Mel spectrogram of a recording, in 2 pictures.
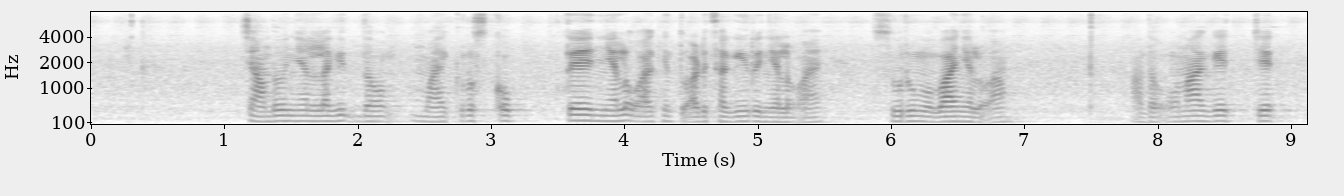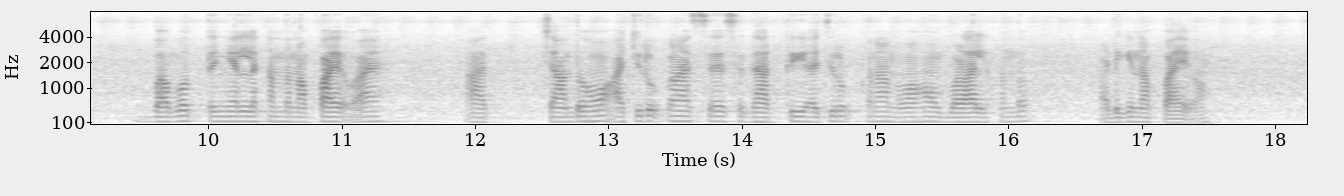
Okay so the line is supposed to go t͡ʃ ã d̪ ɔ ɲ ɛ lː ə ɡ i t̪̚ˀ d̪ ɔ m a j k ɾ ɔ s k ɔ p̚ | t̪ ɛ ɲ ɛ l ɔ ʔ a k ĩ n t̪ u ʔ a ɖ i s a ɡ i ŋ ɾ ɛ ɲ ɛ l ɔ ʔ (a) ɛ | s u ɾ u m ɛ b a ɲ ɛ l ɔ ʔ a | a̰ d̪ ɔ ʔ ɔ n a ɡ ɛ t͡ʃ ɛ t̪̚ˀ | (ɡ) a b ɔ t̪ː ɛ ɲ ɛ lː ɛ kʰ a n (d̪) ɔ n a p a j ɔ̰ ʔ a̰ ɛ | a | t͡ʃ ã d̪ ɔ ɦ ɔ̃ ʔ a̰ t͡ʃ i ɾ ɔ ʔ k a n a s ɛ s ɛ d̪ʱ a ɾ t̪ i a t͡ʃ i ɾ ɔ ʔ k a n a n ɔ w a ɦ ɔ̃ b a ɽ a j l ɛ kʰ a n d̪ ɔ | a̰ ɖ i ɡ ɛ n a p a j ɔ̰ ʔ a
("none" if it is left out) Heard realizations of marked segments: a, b, d̪

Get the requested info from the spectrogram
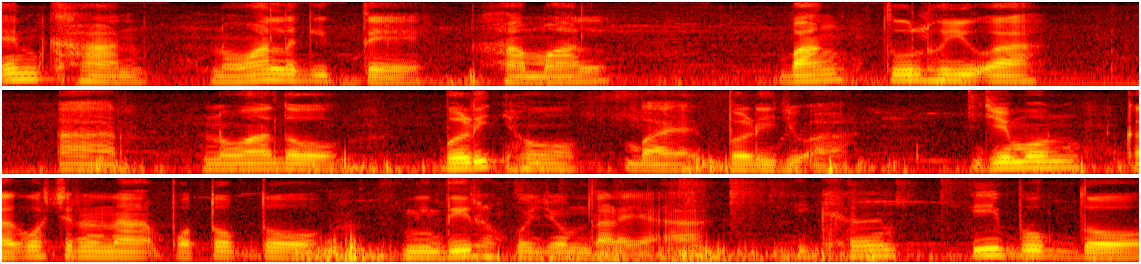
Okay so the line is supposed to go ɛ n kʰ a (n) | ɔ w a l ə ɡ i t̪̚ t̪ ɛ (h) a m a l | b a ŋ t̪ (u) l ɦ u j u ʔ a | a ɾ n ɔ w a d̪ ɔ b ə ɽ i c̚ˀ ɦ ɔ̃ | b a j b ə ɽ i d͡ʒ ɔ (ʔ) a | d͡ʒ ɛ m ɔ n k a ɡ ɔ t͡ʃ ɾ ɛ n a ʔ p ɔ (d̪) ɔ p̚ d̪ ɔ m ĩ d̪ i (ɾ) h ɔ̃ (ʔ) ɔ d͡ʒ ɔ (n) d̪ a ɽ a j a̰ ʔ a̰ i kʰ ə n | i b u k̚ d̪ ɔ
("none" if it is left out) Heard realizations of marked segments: nː, h, u, ʔ, t̪, ɾ, k, m

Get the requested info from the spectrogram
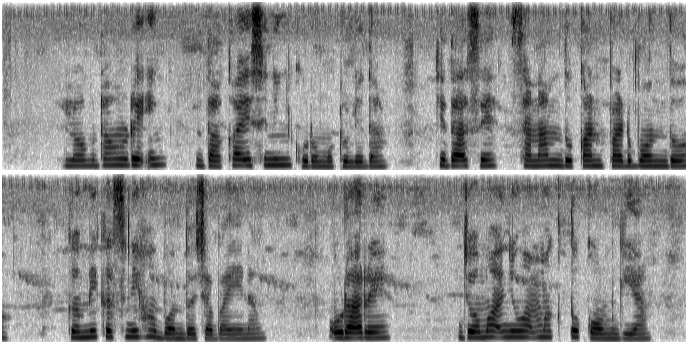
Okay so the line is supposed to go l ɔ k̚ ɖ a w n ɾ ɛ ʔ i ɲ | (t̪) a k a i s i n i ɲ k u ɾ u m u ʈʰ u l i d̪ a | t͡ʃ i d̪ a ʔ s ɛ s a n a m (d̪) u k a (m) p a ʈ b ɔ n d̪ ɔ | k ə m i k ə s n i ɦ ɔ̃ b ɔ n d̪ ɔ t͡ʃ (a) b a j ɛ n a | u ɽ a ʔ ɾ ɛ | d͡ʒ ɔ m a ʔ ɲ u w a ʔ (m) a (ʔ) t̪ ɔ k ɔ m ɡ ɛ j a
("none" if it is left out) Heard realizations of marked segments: d̪, d̪, n, a, m, k

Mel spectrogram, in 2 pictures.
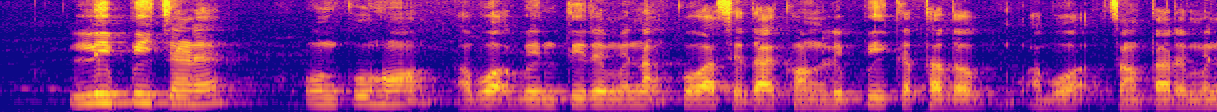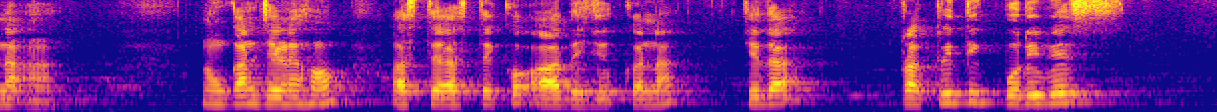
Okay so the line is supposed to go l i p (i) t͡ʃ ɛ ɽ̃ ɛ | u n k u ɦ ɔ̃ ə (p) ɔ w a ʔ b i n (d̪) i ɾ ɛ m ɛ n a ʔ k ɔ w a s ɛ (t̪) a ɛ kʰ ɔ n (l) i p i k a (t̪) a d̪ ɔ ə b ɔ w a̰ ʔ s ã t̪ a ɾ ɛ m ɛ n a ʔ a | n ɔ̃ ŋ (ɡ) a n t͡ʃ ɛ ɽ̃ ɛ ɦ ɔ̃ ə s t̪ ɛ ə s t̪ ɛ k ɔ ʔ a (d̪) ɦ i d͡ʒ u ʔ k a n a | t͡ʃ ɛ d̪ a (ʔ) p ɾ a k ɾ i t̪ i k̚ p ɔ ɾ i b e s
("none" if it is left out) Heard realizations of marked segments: i, b, t̪, d̪, l, t̪ʰ, k, d̪, ʔ

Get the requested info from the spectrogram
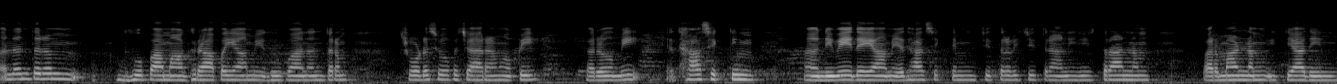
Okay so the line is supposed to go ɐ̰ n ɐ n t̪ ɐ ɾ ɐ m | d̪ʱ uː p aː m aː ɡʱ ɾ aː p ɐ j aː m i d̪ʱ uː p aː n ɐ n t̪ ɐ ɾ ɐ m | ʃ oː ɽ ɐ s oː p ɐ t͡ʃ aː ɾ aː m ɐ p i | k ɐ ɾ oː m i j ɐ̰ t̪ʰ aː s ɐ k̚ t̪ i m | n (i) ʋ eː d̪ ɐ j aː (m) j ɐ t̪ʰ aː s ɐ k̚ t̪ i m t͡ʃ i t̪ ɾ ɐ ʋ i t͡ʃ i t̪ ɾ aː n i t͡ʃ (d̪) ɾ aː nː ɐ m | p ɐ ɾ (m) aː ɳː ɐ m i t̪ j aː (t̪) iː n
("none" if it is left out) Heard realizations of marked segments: i, m, t̪, m, d̪

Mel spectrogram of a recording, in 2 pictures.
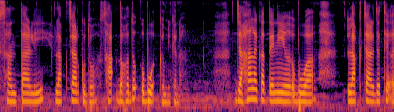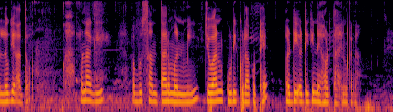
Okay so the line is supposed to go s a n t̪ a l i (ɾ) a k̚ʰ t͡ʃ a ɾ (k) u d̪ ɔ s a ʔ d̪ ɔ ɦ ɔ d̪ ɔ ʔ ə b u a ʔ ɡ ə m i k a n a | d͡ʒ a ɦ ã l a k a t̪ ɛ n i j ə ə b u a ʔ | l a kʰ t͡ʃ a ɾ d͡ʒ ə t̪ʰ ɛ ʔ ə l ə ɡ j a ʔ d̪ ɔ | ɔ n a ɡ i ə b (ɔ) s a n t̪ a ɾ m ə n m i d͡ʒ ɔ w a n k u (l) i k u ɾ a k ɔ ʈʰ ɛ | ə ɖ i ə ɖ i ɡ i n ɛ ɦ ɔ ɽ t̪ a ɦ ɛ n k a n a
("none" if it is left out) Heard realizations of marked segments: l, k, u, ɽ

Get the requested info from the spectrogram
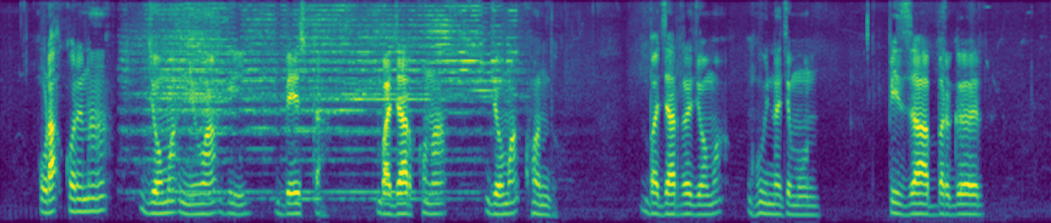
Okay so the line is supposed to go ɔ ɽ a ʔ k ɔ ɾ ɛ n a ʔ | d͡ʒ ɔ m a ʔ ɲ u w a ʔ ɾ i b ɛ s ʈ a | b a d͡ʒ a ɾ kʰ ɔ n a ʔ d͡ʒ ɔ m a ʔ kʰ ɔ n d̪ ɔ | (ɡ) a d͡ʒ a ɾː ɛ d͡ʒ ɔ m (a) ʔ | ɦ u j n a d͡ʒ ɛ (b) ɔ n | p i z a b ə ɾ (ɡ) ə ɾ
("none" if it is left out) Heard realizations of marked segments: b, a, m, ɡ

